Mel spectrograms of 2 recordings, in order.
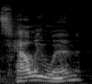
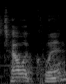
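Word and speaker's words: Talyllyn: the face and it's he pronounces it tally lin but in welsh the double l sound makes sort of a k or a c sound so it's teleclin ice cream which is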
